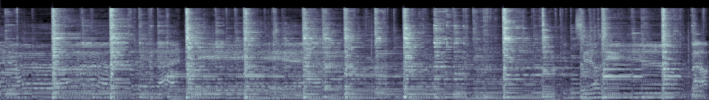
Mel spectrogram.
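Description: Acoustic guitar strummed in a steady rhythm, chords ringing, with strong strokes landing about once a second and lighter strums between.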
